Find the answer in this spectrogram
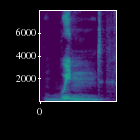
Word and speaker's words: wind: Notice the pronunciation, wind, because there's another word, which is wind, which is to wind something, but wind is right, the wind in the sky.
